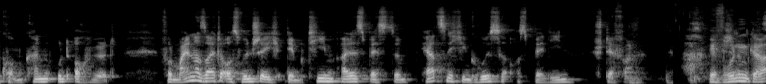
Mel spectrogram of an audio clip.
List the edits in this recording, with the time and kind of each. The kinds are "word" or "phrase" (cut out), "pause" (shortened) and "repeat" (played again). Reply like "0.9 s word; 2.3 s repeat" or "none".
2.8 s word; 4.2 s pause; 6.7 s pause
